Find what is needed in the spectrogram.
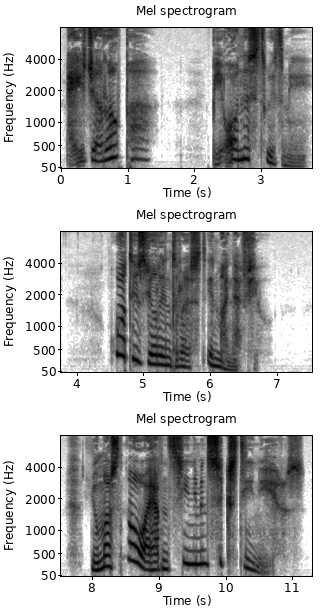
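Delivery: put-on whispered, slow Russian-accented old lady; soft Russian accent. A narrator's reading. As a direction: breathe it like a breeze, Russian accent. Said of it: "the Russian accent undeniable".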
